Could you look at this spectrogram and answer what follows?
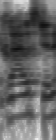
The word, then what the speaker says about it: Gloucester: You said Gloucester. That's how they pronounce it up there.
